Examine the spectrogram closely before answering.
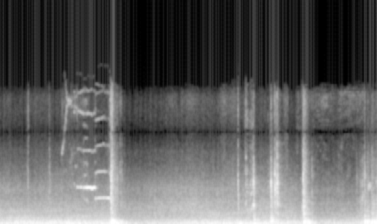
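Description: An engine running with a steady low rumble, a brief high squeal just after a second in, then a sharp bang at about a second and a half, followed by a few lighter knocks.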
